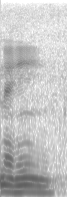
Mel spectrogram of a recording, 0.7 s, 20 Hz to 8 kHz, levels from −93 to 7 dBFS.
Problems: constant background noise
